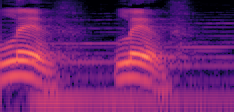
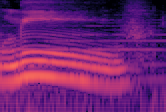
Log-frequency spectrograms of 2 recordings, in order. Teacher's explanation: É um I mais curto também, ele é mais curto e menos tenso, ou seja, ele não é assim, sorrindo. Ele é com a boca um pouquinho mais neutra.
